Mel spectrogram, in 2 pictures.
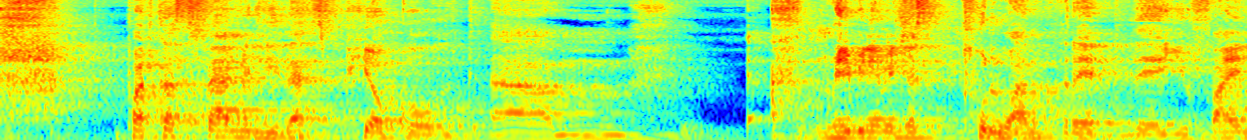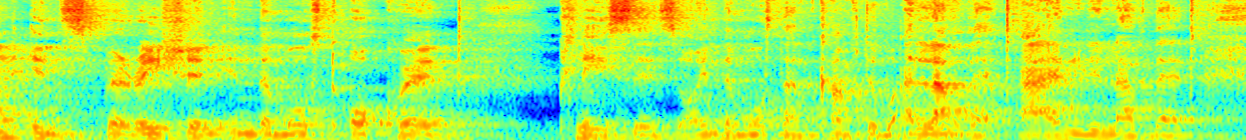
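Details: Adult male speaker; normal speech.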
